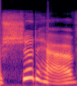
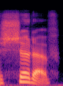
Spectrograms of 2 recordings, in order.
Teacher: they reduce the word have so much that it loses the H and the A. It just becomes a tiny, barely there A sound attached directly to the end of the first word. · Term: elision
